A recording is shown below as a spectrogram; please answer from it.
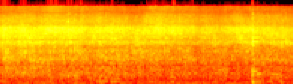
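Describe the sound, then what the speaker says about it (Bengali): Loud, steady sizzling of cashews and raisins frying lightly in hot oil, continuous hiss with a faint clink partway through. "এটাকে আমি হালকা করে ভেজে নেব"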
